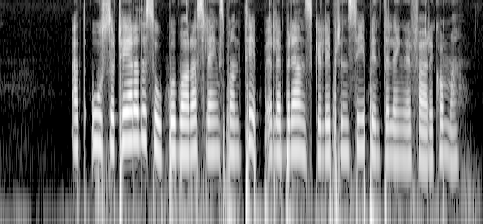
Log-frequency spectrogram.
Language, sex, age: Swedish, female, 28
